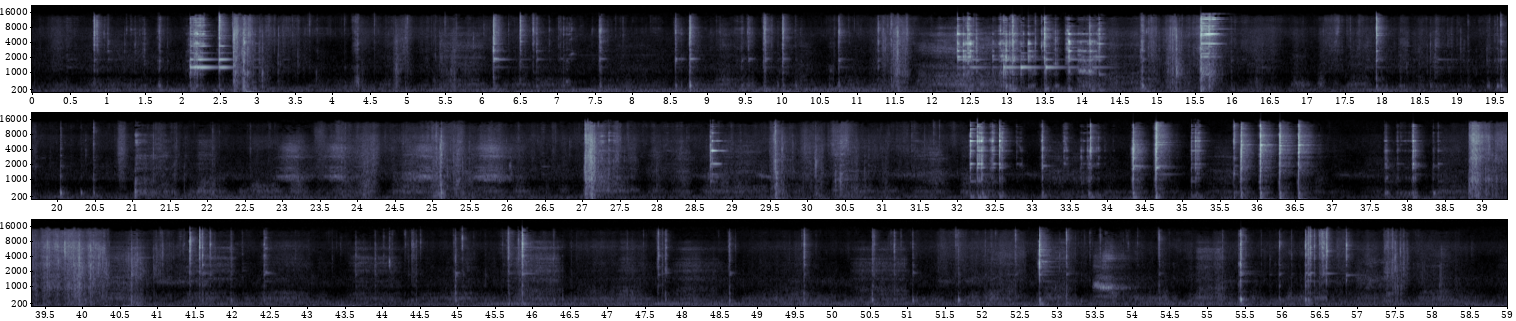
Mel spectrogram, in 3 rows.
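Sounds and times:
metal tools clinking: 0.4s - 3.1s, 12.2s - 16.1s, 28.6s - 29.1s, 32.1s - 34.1s.

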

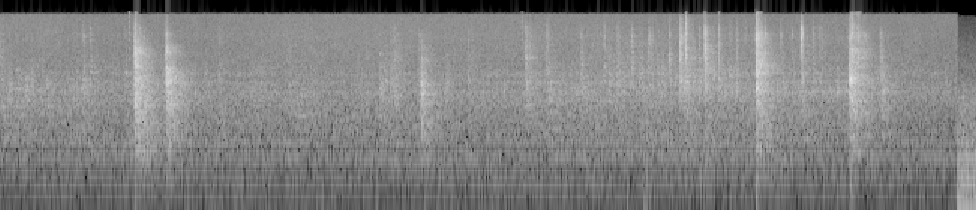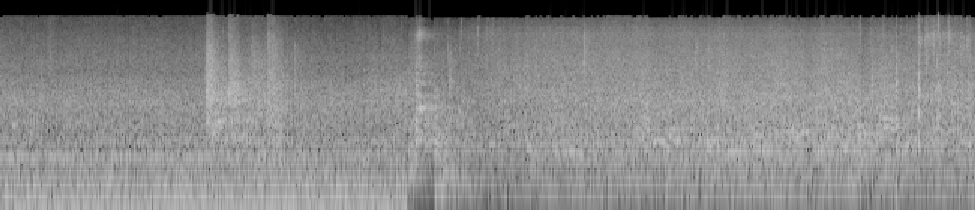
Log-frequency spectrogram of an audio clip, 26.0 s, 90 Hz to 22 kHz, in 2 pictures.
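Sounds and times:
loud steady low rumble: 12.7s - 18.5s.

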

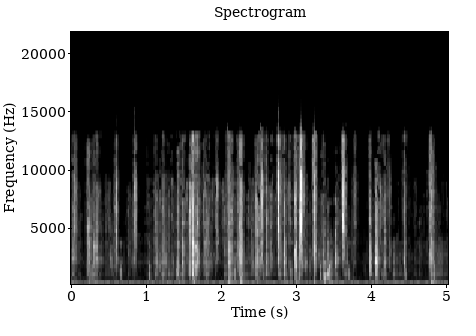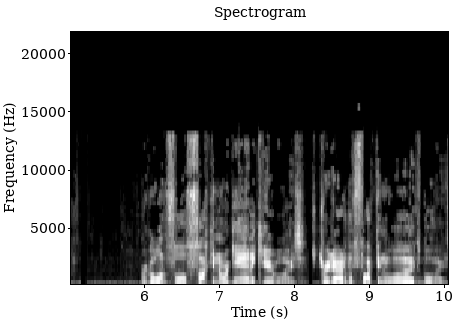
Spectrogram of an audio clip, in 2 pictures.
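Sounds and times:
rapid clicks and ticks: 0.0s - 4.2s
truck cab drone: 0.0s - 10.0s.

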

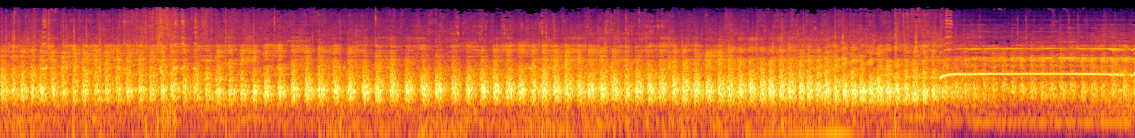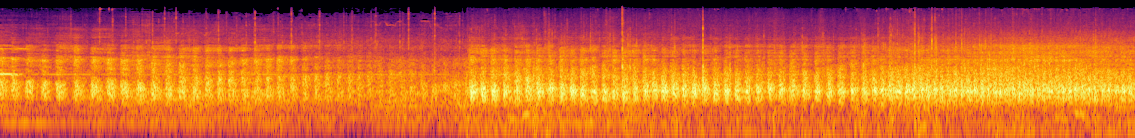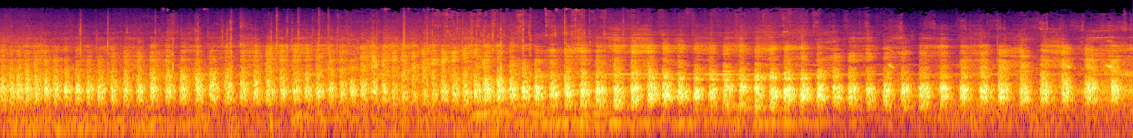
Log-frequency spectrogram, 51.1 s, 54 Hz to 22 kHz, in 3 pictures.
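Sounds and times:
model train rhythmic running beat: 0.0s - 51.0s
model train whistle: 14.1s - 17.6s.

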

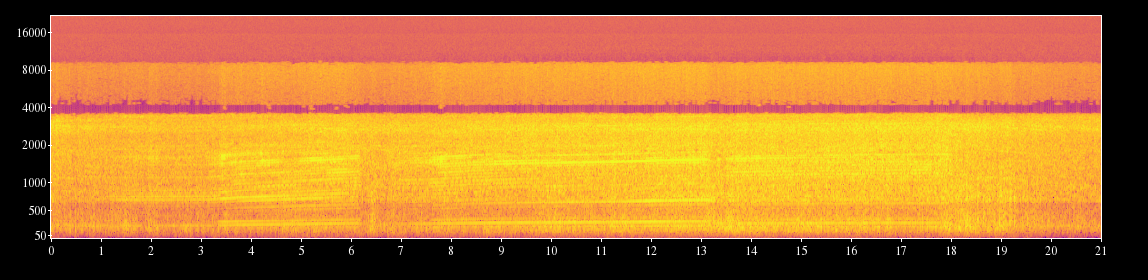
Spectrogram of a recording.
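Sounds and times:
motorcycle engine cruising: 0.0s - 21.0s
wind rush: 12.7s - 21.0s.

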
